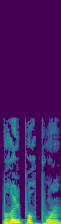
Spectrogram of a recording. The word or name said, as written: brûle-pourpoint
